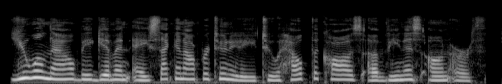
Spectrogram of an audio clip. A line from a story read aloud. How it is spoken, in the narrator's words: he said in his expressionless voice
